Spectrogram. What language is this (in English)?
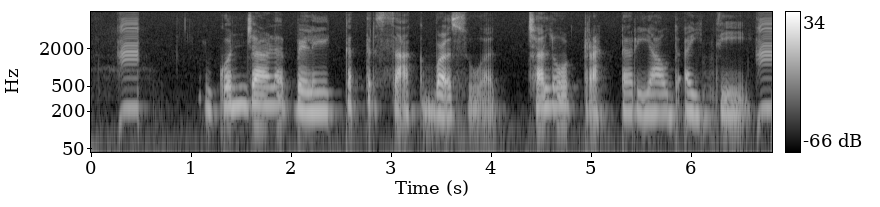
Kannada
